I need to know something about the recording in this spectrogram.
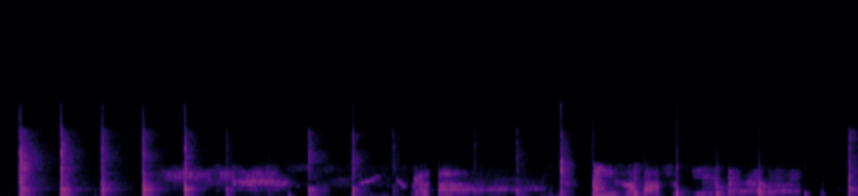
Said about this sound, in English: Wow that round of applause after that, man, wash your hands.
